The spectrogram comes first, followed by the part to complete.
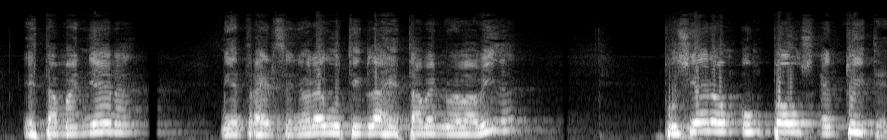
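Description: A man's high-pitched voice with a dark, mellow tone, ordinary pitch variation and a moderate pace broken by long, frequent pauses. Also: quiet background. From Puerto Rico, Manatí; Puerto Rico. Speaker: radio station manager. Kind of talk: impassioned speech. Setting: legislative chamber with audience. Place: meeting room.

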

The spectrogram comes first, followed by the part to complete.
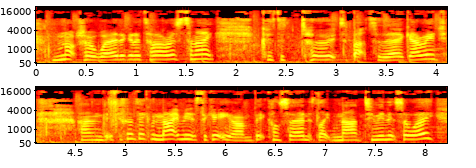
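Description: Over noticeable background noise, a woman with a high voice talks at a very fast pace with fairly even intonation. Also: dry sound with no echo. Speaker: travel vlogger. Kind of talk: casual vlog chat. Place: street. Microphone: phone near.

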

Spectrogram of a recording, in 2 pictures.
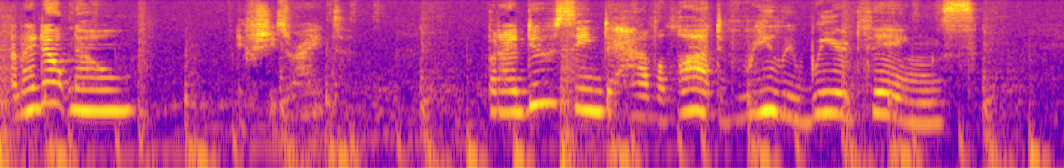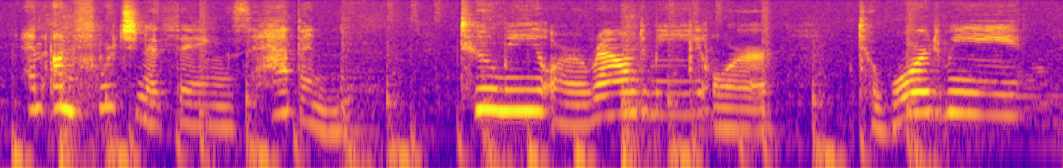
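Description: Faint music plays behind a woman's high voice as she talks at a very slow pace with long, frequent pauses. Her loudness swings widely. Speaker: vlogger. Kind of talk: casual vlog chat. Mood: wry, laughing. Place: home room. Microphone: webcam.

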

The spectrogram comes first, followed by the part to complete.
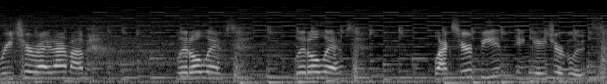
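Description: A woman talks at a moderate pace in a dry sound with no echo. Clear music plays in the background. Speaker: fitness instructor. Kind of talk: workout class cueing. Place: gym.

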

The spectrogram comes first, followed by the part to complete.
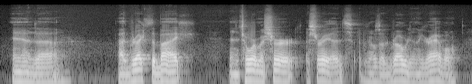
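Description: Over a quiet background, a man with an Ozark accent speaks at a fairly slow pace in a fairly low pitch, his intonation monotone and flat. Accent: Ozarks Arkansas. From Tontitown, Arkansas. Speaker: oral history interviewee. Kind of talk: oral history interview, reminiscing life story. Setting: interview, sitting at home. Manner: slow, reflective; halting, with fillers and repeats. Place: home room.

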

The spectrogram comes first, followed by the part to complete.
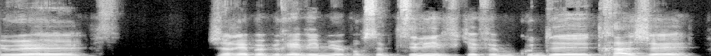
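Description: Against a quiet background, a man with a Quebec accent speaks very slowly in a dark, mellow tone with fairly even intonation. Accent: Québécois French. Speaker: author. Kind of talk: acceptance speech. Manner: hesitant, many fillers. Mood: warm, grateful, smiling. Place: home room. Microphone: webcam.

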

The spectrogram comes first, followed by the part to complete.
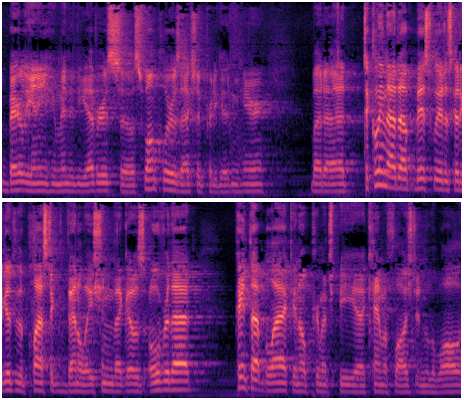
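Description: A man speaks at a very fast pace. His intonation is fairly even. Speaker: garage owner vlogger. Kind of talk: casual vlog chat. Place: garage. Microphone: phone near.

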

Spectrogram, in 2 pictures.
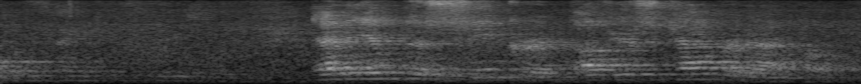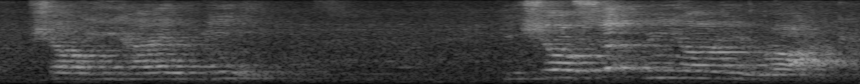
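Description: A man speaks at a very slow pace in a high voice with lively intonation, amid noticeable background noise and strong room echo. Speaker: pastor. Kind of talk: scripture reading. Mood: devout, emotional interjections. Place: church. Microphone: camera far.

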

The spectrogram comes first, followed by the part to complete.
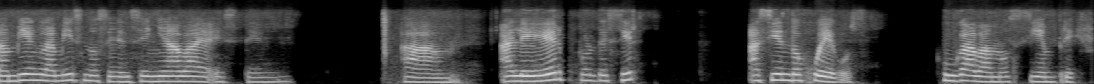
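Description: A woman at a very slow pace, with fairly even intonation and long, frequent pauses. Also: medium pitch for a woman. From Ancash, Peru. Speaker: student teacher. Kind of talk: class discussion. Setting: video call. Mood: nostalgic, warm. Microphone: video call.

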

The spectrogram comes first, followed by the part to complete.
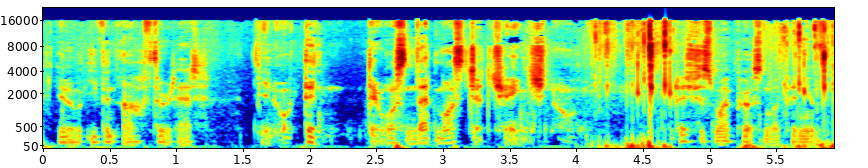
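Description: Loud background noise surrounds a soft-spoken man with a very deep, low pitch. He talks at a very fast pace with very wide pitch swings. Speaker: ASMR creator. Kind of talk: ASMR soft-spoken talk between mouth sounds. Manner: casual, rambling chat. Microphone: studio mic.

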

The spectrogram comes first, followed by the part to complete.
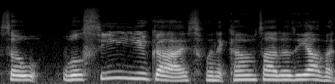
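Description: A woman's speech at a moderate pace, pitch moving by a normal amount. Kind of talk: tutorial. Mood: cheerful, laughing. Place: kitchen. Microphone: camera far.

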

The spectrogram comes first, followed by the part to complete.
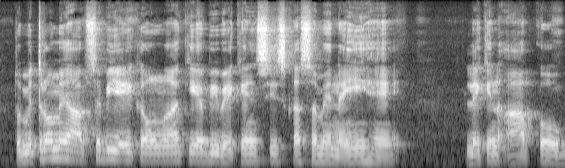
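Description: In fairly even intonation and a medium pitch, a man talks at a very slow pace. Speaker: online exam-prep teacher. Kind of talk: motivational talk to students.

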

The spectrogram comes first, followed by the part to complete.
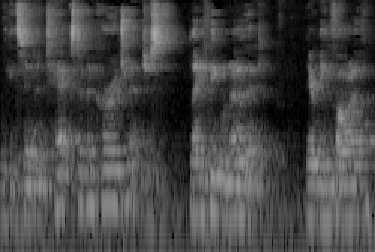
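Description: A man talks at a moderate pace with fairly even intonation. Strong room echo and light background noise surround his voice. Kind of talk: church welcome and scripture reading. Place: church.

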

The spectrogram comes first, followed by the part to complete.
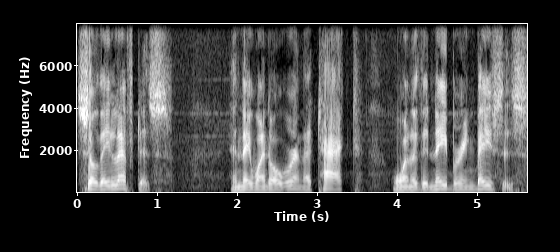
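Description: A man talks in a monotone, flat intonation, the sound dry with no echo and the background quiet. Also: fairly high pitch for a man, moderate pace. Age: 80s+. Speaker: war veteran; former co-pilot. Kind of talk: interview answer. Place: hall. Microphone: handheld.

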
